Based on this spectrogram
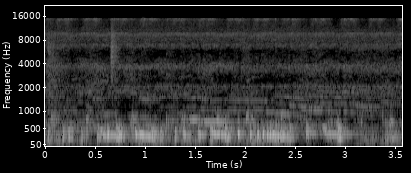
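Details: Wild pigeons raised in captivity give a steady stream of low, bubbling coos in quick, uneven pulses with no clear break.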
